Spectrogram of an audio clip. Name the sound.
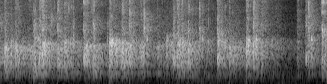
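audience applause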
